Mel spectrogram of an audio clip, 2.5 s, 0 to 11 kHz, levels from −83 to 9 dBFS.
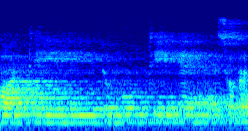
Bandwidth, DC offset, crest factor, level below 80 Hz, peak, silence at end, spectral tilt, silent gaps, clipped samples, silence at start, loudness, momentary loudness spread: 7.4 kHz; under 0.1%; 16 dB; -66 dBFS; -20 dBFS; 0 s; -5 dB/octave; none; under 0.1%; 0 s; -37 LUFS; 6 LU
